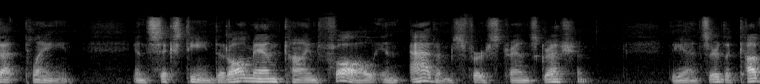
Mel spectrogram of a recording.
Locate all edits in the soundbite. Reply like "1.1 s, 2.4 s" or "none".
none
